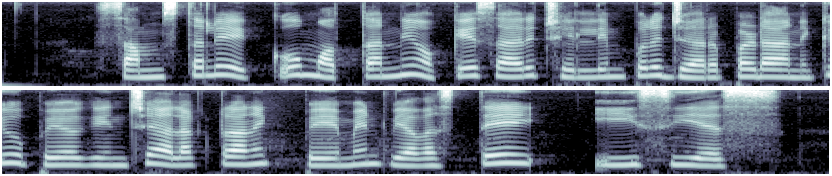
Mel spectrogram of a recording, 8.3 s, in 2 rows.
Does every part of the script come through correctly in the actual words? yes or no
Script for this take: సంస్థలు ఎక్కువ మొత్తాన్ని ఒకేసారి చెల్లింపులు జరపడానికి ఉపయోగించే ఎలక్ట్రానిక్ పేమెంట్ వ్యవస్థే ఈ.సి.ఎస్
yes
